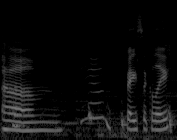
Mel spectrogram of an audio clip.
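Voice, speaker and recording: A woman's voice: medium pitch, wildly swooping pitch, slow, music in the background. A woman serving as dungeon master on a live tabletop game stream, talking in a rambling, casual way with trailing fillers.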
